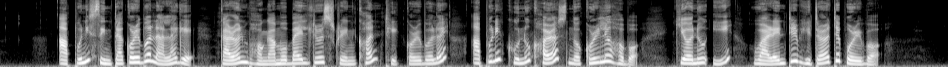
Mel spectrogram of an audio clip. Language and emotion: Assamese, happy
